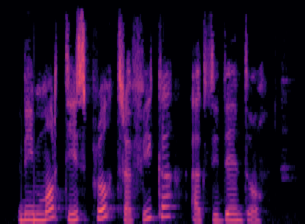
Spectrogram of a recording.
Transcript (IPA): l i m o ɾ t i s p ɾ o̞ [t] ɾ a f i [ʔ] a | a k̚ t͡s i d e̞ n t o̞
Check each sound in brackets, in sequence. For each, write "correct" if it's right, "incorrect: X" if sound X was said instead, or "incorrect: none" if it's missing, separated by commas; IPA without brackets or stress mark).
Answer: correct, incorrect: k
